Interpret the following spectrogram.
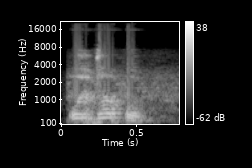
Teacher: তাহলে এই যে অটা এখানে কি উচ্চারণ হচ্ছে অটা উচ্চারণ হচ্ছে ও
